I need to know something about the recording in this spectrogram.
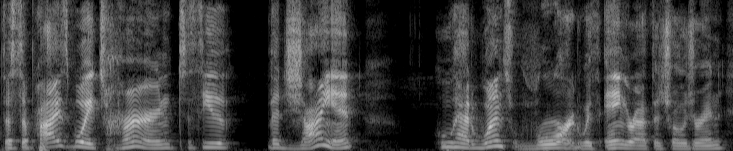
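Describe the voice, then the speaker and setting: A woman reading a children's story aloud in an expressive, deliberate storytelling manner. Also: mid-range voice, creaky. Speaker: storybook reader, teacher.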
